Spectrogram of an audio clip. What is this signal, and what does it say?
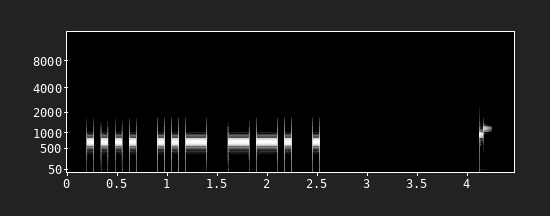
Morse code, heard as a keyed tone, about 17 wpm, 700 Hz. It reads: HUGE
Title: Top 1001-1250 Words 17wpm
